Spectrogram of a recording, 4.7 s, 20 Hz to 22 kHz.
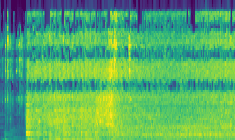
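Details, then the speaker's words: Impala V8, not started in about two months, cold start with no antifreeze in it yet, air cleaner off: starter catches quickly, settles to steady even idle, no knocks or misses; normal cold start and idle. "She's purring. We're not gonna let it run too long because, like I said, there's no antifreeze in it."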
